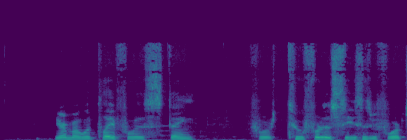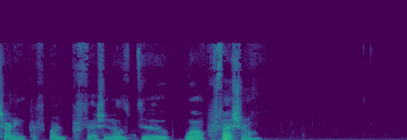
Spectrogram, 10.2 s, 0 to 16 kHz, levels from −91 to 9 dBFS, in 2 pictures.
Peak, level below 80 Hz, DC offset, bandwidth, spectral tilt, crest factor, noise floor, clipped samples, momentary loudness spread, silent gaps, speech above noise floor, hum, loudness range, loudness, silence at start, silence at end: -10 dBFS; -48 dBFS; under 0.1%; 11.5 kHz; -5 dB/octave; 28 dB; -75 dBFS; under 0.1%; 13 LU; none; 38 dB; 60 Hz at -70 dBFS; 7 LU; -37 LUFS; 0.7 s; 1.85 s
